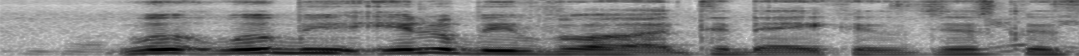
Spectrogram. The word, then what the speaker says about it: Vlad: It's Vlad, like Vladimir.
